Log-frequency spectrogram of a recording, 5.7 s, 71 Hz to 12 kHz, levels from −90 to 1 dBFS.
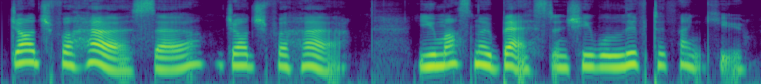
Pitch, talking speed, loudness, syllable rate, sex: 210 Hz, 190 wpm, -19 LUFS, 4.1 syllables/s, female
